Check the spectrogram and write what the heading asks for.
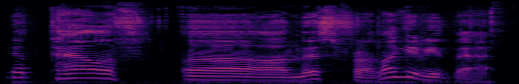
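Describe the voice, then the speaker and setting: A man pitching his voice up to play a sly young gang enforcer who taunts and teases. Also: sing-song, normal speed. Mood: mocking. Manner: taunting, teasing.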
